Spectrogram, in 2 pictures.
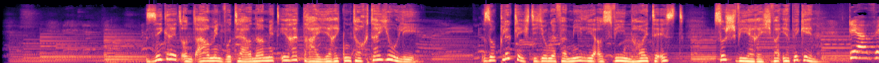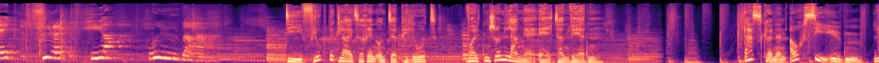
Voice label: Voiceover

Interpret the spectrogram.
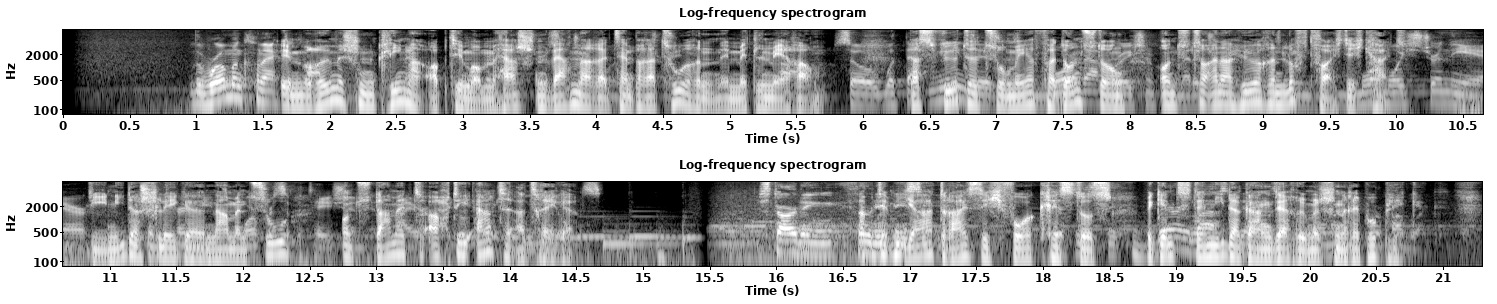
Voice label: Voice Over History; UNIVERSUM

